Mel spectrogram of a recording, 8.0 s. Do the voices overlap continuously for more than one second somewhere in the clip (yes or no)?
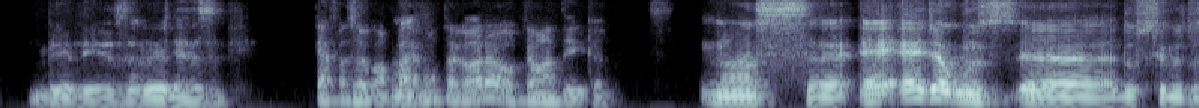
no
